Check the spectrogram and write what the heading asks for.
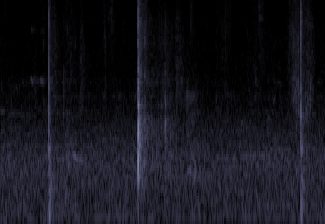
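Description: Two sharp knocks from a basketball in play on an outdoor court, about two-thirds of a second apart, the second one louder.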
